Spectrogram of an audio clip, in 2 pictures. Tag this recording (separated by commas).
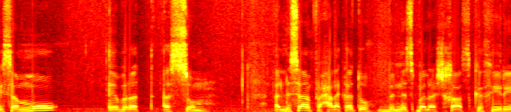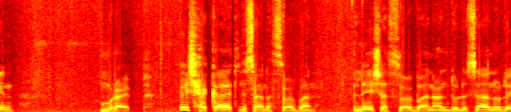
outside, rural or natural, Speech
